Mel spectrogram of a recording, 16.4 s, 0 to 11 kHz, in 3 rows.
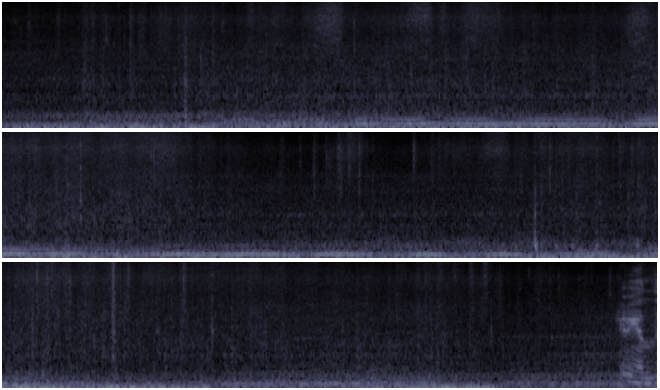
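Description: A 2020 Jeep Gladiator Rubicon engine drones low and steady in second gear off-road, rumbling continuously and slightly bogged down, with someone talking over it.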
